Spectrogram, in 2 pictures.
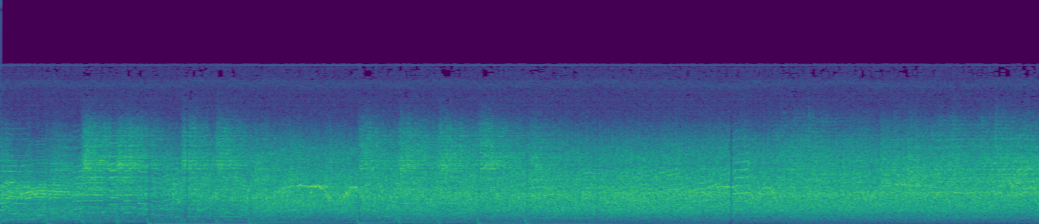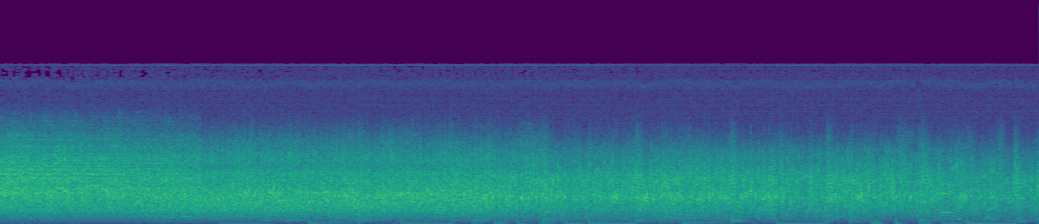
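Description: Studio audience applauding and cheering while the band keeps playing, a stepping bass line running underneath.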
